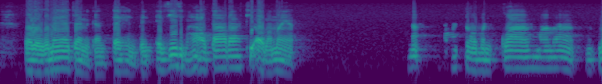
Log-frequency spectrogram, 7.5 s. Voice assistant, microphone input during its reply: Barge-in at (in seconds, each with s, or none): none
